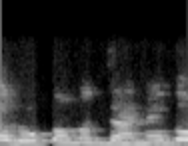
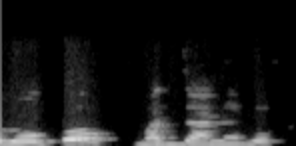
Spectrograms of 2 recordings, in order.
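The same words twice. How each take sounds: First: "रोको मत जाने दो" in one run, no pause after रोको; let-go phrasing. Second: "रोको, मत जाने दो" lower, split after रोको; stop-them phrasing. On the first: Official letting the speaker through, let-go phrasing. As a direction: join मत to रोको, moving on into जाने दो. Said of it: "मैं आया तो कहा". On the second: Official blocking the listener on arrival, stop-them phrasing. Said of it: "आप आए तो". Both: Shown as a demonstration.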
